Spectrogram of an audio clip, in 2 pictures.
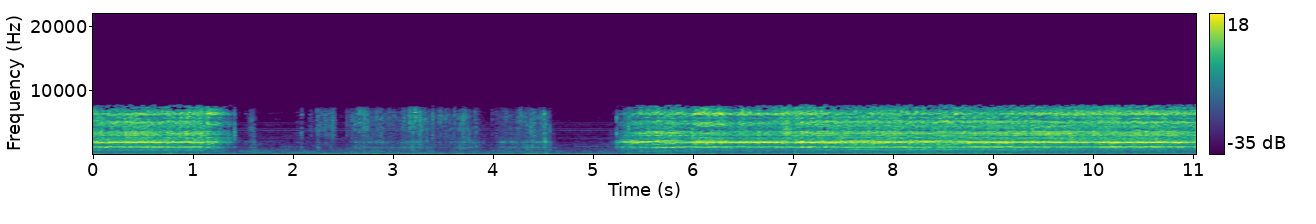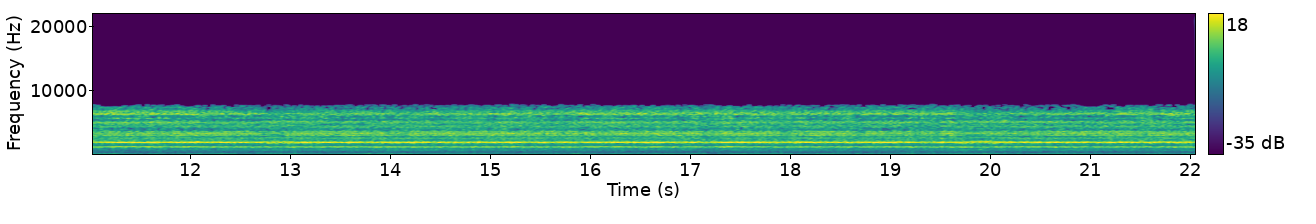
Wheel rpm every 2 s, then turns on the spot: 120, 10, 30, 160, 160, 160, 160, 160, 160, 160, 160.
2-4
